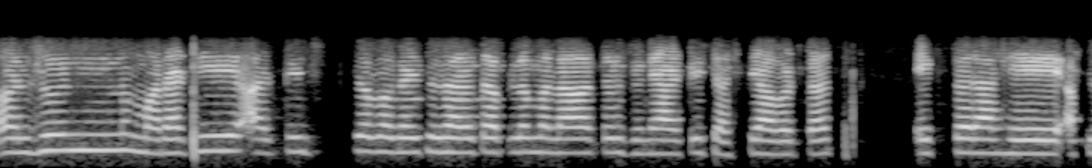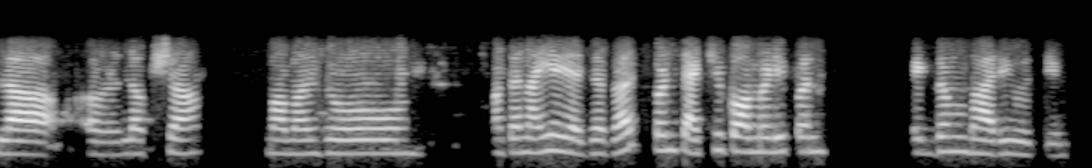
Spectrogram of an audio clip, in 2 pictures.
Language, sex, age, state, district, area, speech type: Marathi, female, 30-45, Maharashtra, Mumbai Suburban, urban, conversation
